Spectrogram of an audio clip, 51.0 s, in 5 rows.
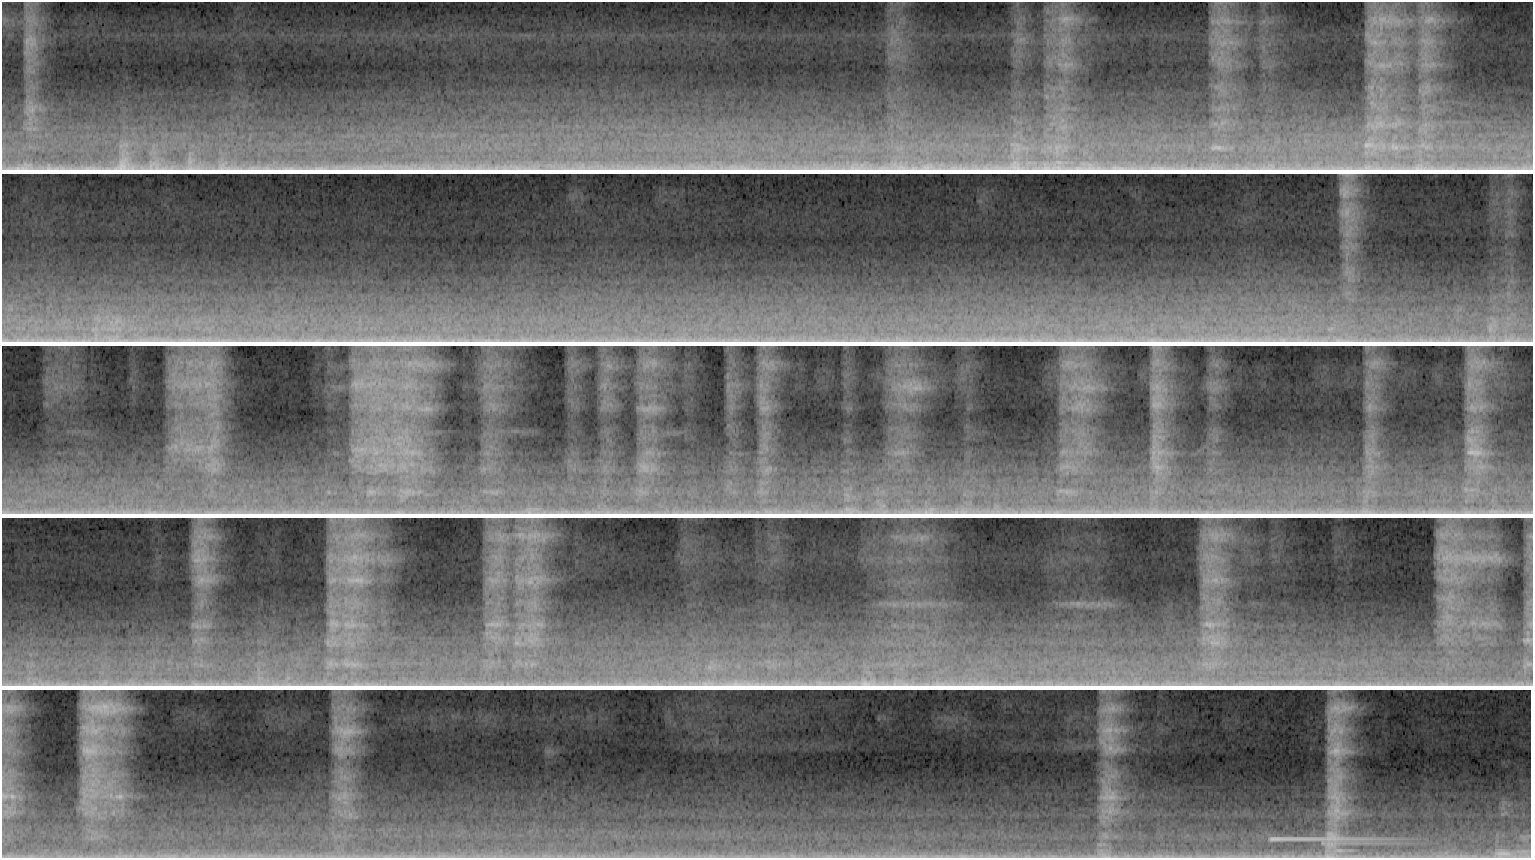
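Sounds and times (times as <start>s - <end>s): train interior low rumble: 0.0s - 51.0s
hissing clatter of wheels: 8.0s - 9.8s, 19.0s - 19.4s, 20.1s - 30.5s, 31.8s - 39.2s, 40.1s - 41.8s, 42.9s - 43.5s, 47.0s - 48.6s.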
